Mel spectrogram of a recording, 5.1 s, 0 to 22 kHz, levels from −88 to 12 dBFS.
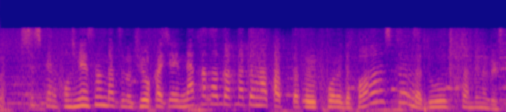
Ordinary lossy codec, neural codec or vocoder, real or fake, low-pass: none; codec, 16 kHz, 0.5 kbps, X-Codec, HuBERT features, trained on general audio; fake; none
